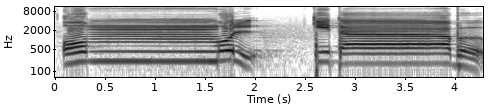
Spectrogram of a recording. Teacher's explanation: میم کو لام کے ساتھ ملایا تو میم پر یہ تشدید ہے تو غنہ ہوگا، ام الکتاب، با پر قلقلہ ہوگا، کتاب۔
